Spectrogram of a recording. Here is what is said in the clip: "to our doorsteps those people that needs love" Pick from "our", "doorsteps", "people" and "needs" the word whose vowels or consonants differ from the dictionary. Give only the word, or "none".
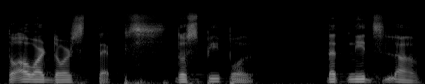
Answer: needs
